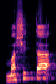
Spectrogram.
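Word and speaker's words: 맛있다: হবে শিরোহাদা অপছন্দ করা মাসিত্তা স্বাদ আছে বা সুস্বাদু মাত মানে স্বাদ ইত্তা মানে আছে একসাথে যখন উচ্চারণ করব তখন শিওরটা ইয়ং এর স্থানে চলে যাবে মাসিত্তা অর্থ স্বাদ আছে বা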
